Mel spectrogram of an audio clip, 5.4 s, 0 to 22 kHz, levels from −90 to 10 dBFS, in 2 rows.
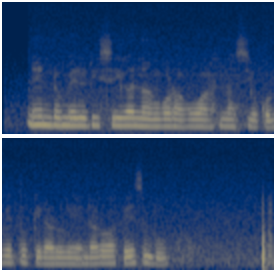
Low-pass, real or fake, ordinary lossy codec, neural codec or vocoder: none; real; none; none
